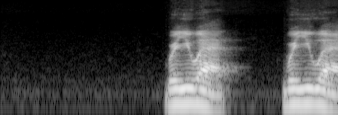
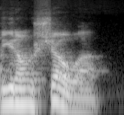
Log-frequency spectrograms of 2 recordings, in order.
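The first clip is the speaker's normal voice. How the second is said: usual speaking voice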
